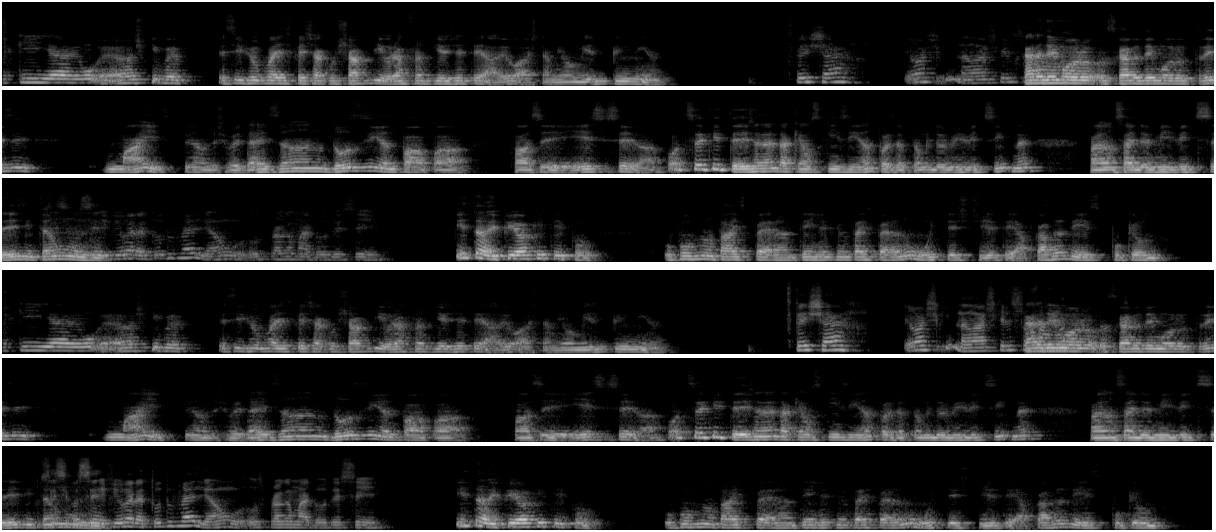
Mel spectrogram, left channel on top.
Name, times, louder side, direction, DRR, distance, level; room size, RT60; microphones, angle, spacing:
voice 1, 0.0-1.8 2.2-6.6 10.2-12.4 13.1-16.8 17.2-22.4 23.0-25.3 28.8-30.2 30.9-35.8, left 2 dB, 40° left, 0.6 m, -28 dB
voice 2, 7.9-8.6 9.0-11.1 24.6-28.1 29.3-29.4, right 5 dB, 65° right, 0.4 m, -35 dB
2.6 x 2.5 x 2.4 m
head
